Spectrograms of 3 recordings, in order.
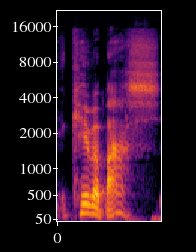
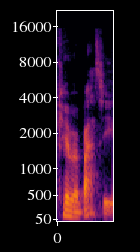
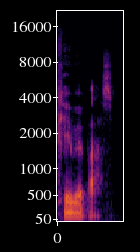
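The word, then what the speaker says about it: Kiribati: Yeah, but in in Kiraabas in the in the Pacific is not pronounced Kiraabati. It's spelled Kiraabati, but it's pronounced Kiraabas because they they um they pronounce Ti as an S, which makes the spelling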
